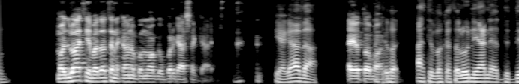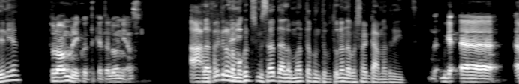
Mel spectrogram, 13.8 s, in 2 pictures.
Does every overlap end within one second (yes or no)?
yes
